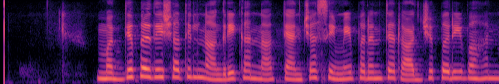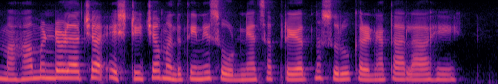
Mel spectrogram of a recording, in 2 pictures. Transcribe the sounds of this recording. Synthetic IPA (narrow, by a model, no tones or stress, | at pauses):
məd̪ʱjəpɾəd̪eɕat̪iːlnaɡɾikanːat̪jaɲt͡ɕjasimepəɾjənt̪əɾad͡ʑjəpəɾiʋəɦənməɦaməɳɖəɭat͡ɕjaʔesʈit͡ɕjaməd̪ʱət̪inesoɽɳjat͡sapɾəjət̪nəsuɾuːkəɾɳjat̪alaːɦe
